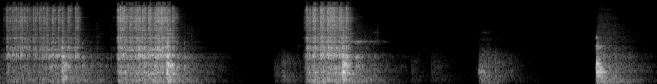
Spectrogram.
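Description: Sewing machine stitching the neckline of a V-neck blouse, in short separate bursts of whirring stitches with pauses between, close and fairly quiet.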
